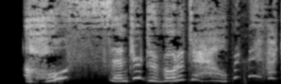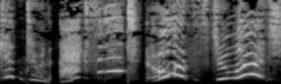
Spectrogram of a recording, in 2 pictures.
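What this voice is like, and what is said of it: Frantic, easily overwhelmed character voice. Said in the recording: “my impression of an easily overwhelmed person”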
